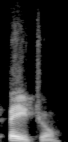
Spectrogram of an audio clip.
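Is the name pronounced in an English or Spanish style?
English. It is said with English-style pronunciation.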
